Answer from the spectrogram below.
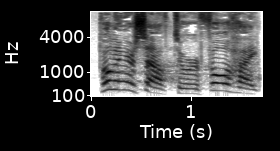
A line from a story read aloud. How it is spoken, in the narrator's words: she said in a strong, authoritative voice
